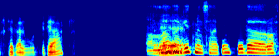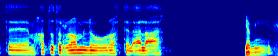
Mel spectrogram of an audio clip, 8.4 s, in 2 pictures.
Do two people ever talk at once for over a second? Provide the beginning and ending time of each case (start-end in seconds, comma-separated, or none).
none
